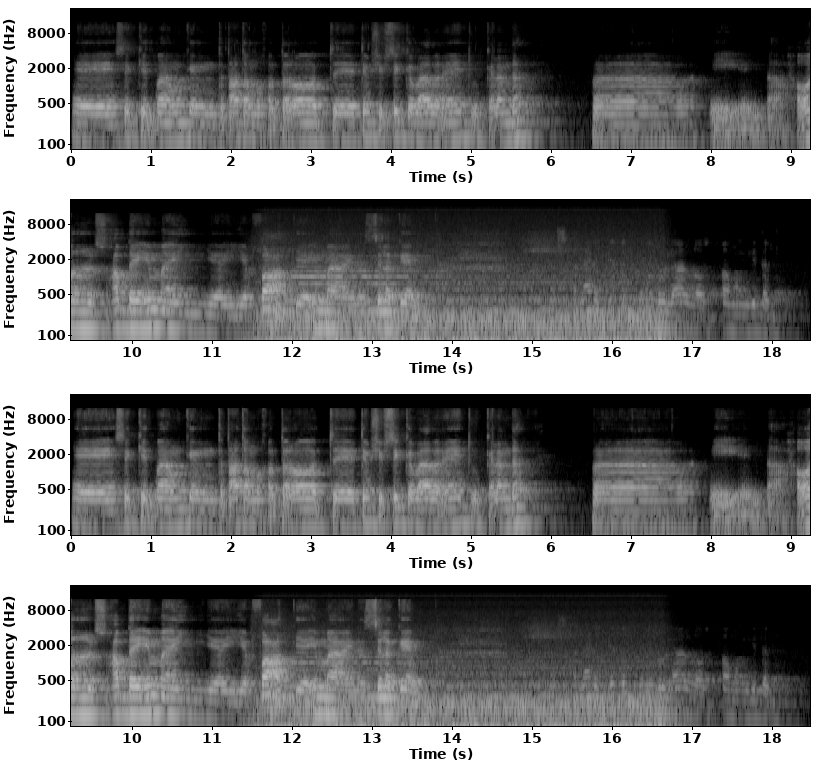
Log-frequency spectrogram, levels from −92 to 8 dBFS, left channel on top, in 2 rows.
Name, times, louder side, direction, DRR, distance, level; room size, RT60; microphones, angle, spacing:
voice 1, 0.0-5.7 6.5-13.7, right 2 dB, 50° right, 1.3 m, -32 dB
Breathing / Train, 11.3-16.9, equal, 10° left, 1.1 m, -35 dB
voice 2, 15.2-18.1, left 1 dB, 65° left, 3.3 m, -47 dB
30.0 x 23.0 x 4.4 m
head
